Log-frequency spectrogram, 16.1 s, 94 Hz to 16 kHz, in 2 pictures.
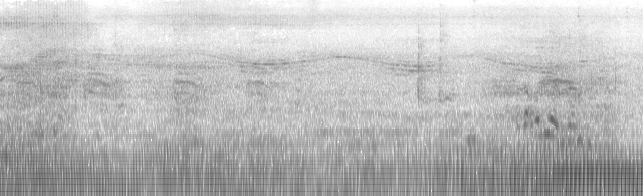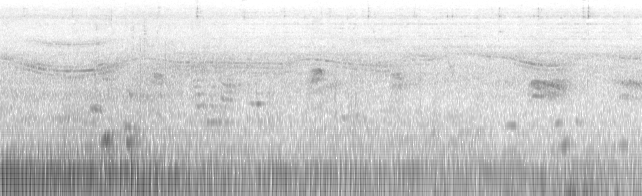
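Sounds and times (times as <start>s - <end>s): motorcycle engine passing: 0.0s - 14.5s.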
